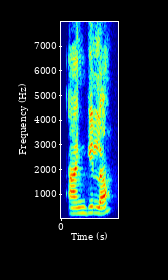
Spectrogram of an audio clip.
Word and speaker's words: Anguilla: Caribbean सी में एक island है, ये गलत लिखा हुआ है दोनों जगह, इसकी स्पेलिंग होगी एंगिला, ANGUILLA।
